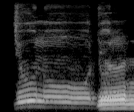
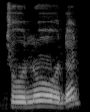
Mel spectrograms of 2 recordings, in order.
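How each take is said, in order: First: The first consonant sounds like 'j'. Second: The first consonant sounds like 'ch'. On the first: The speaker calls it right. "tapi junudun" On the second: The speaker calls it wrong. "Jangan cunudun"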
